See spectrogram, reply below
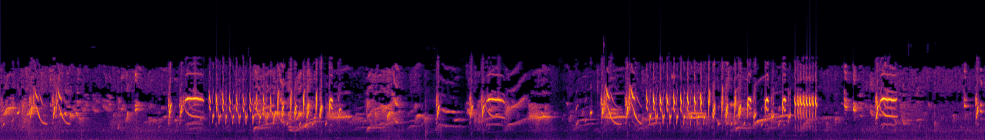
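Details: European goldfinch, Moroccan wild bird singing the Ouidani style, meant as a tutor song for silent caged birds: rapid tinkling phrases broken by brief pauses, with rattling trills of quickly repeated notes and clear whistles.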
